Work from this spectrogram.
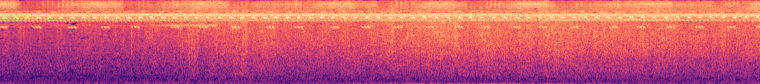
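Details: Crickets in an autumn corn field keep up an even, rapid series of high chirps and a steady shrill trill, partly masked by stronger wind gusts rustling the corn stalks.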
